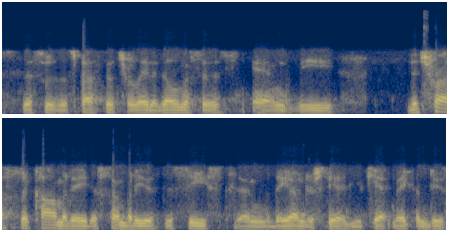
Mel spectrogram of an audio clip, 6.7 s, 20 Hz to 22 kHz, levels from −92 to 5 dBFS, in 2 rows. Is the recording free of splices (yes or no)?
yes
